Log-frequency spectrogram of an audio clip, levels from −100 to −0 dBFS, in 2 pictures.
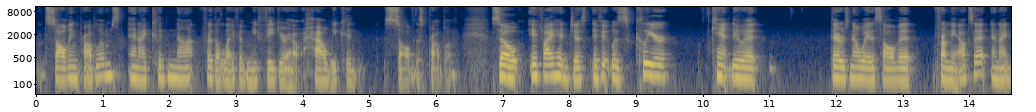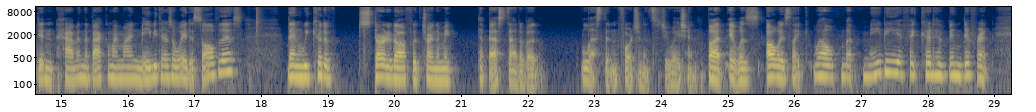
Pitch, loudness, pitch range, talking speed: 145 Hz, -28 LUFS, 130-160 Hz, 185 wpm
